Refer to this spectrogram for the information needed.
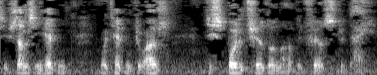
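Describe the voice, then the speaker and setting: This man has a fairly low pitch and a dark, mellow tone with vocal fry. He speaks at a moderate pace. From Germany. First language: German. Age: 80s+. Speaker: Holocaust survivor. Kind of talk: interview. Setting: museum. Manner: halting.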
